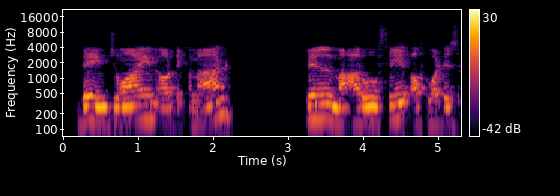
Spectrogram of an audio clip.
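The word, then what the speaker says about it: بالمعروف: And when you pronounce together, you do not pronounce this alif in there. You pronounce bil ma'arufi, of what is right.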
